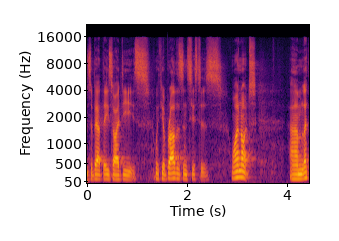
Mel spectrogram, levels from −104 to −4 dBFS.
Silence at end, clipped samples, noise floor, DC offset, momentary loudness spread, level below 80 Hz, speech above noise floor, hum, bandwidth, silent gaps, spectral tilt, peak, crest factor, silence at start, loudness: 0 s; under 0.1%; -54 dBFS; under 0.1%; 11 LU; -72 dBFS; 28 dB; none; 16 kHz; none; -4.5 dB/octave; -8 dBFS; 20 dB; 0 s; -27 LUFS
